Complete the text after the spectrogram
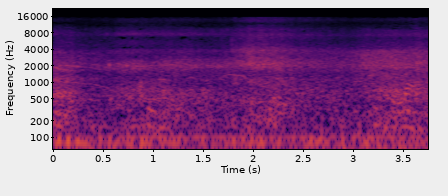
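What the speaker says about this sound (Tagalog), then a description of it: "Ay, ayan ang alon. Papunta rito sa akin." Ocean waves rolling and washing in steadily at East Coast Park, a continuous roar of surf with some wind buffeting the microphone.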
